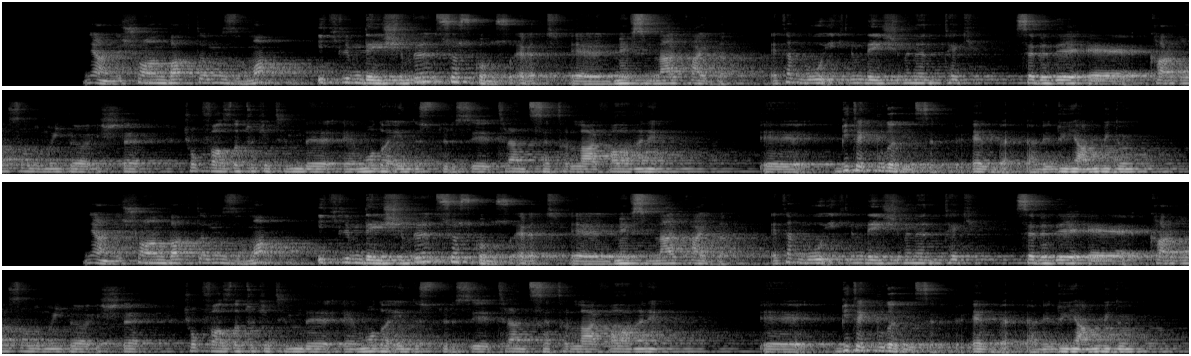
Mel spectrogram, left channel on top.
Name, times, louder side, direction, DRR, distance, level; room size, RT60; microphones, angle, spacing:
voice 1, 0.8-2.7 3.2-7.3 7.7-9.7 10.1-18.5 19.4-23.2, equal, 5° left, 1 dB, 0.6 m, -28 dB
12.0 x 8.6 x 7.6 m, 2.9 s
head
